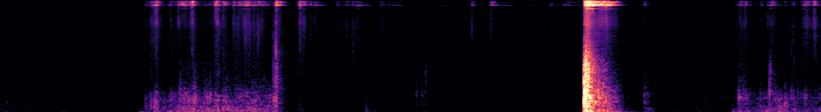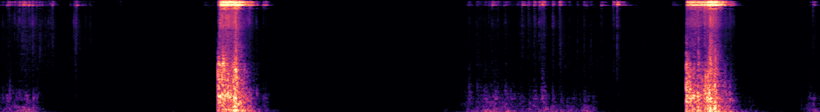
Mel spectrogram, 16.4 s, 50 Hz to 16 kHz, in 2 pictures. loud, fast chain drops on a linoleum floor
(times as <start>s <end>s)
1.4s 6.5s, 7.3s 9.6s, 10.2s 11.0s, 12.8s 16.4s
